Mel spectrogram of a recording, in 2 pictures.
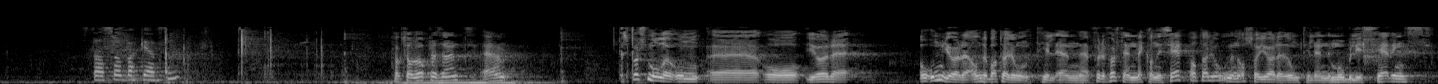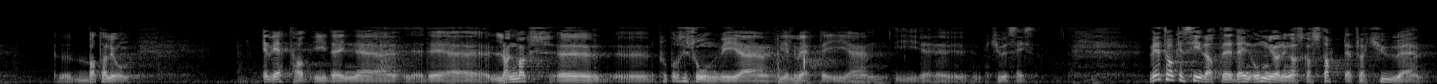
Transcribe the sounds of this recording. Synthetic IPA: st̪ɑːsɔlbɑkjɛnsn̩ | t̪ʰɑksɔɑlɑːpʰɾɛsɪd̪ɛnt̪ | spœʂmoːləʊm | ɔjøːɾə | ɔʊmjøːɾəɑnd̪ɾəbɑt̪ɑljuːnt̪ʰɪlɛnfɔɖɛfœʂʈəɛnmɛkɑnɪseːʈ̚bɑt̪ɑljuːnmɛnɔsːɔjøːɾəd̪ɛʊmt̪ʰɪlɛnmʊbɪlɪseːɾɪŋs | bɑt̪ɑljṵːn | ɛʋeːt̪ʰɑlɪd̪ɛnd̪ɛlɑnmɑks | pʰɾʊpʊsɪʂuːnn̩ʋɪʋɪlɛʋeːʈəɪ̰ɪ̰ | çʉːəsæɪsn̩ | ʋeːt̪ʰːɑkəsiːɾɑt̪d̪ɛnʊmjøːɾɪŋɑskɑst̪ɑʈːəfɾɑçʉːə̰

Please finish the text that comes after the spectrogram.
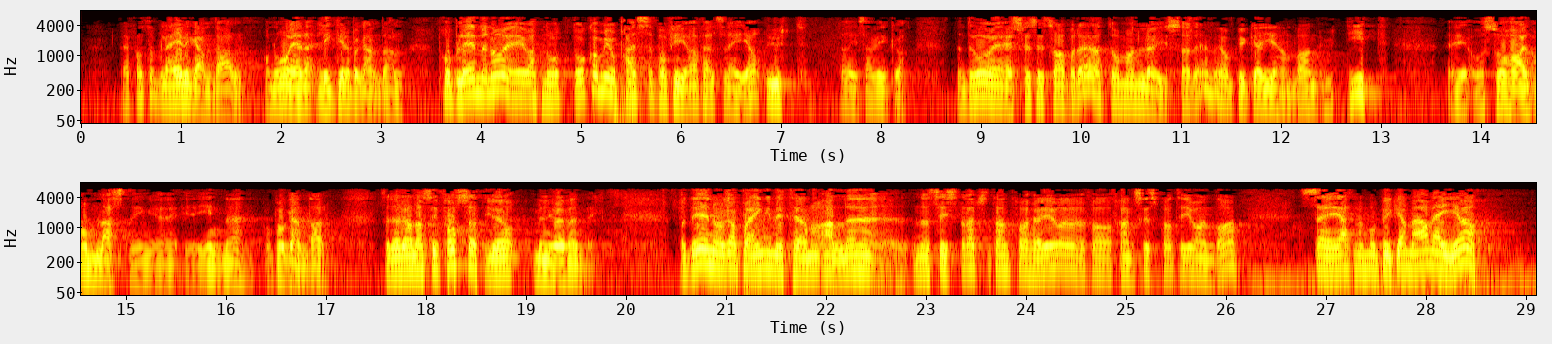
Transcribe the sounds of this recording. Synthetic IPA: d̪̥æɾfɔʁsɔblæɪd̪ɛɡɑnd̪ɑːln̩ɔnoːæd̪ɛlɪɡːəɾd̪ɛpɔɡɑnd̪ɑːlnpʰɾʊbleːmənoːɛʁjʊɑt̪noːd̪̥oːkʰɔmːəjʊpʰɾɛsːəpɔfiːɾɑfɛlsʋæɪəɾʉːt̪ | pʰɛʁiːsɑʋɪːɡʊ̰ʁ | mɛnd̪oːɛɛsʋesɛsɑːpɔd̪ɛɑt̪̚d̪ɔmɑnlœʏsɑd̪ɛ̰mɛɔbʏɡːɑjæʁnbɑːnn̩ʉːt̪̚d̪iːt̪ | ɔsɔɦɑːɛɪnɔmlɑst̪nɪŋɪnːəpʰɔɡɑnd̪ɑ̰ːlsɔd̪ɛd̪ɑlɑsifɔʁt̪sɑt̪ːjøːɾmɪljøːʋɛnd̪ɪkt̪ | ɔd̪ɛænoːɡɑpʰɔɛŋːɪmɪt̪hæːʁnɔɾɑlːənɔsɪst̪əʁɛpɾəsɛnt̪ʰɑnt̪fɔɦœʏʁəfɔɾfɾɑmskɪt̪spʰɑʁt̪ʰiːəɔɑnd̪ɾə | sæɪəɾɑt̪mɛnmɔbʏɡːɑmæɪʁʋæɪəɾ

